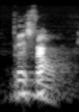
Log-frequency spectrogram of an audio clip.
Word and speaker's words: Breslau: He was born in, how do you pronounce this, Breslau, Germany? – Breslau. – What's that? – Breslau. – Breslau, okay, just like it looks, right?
